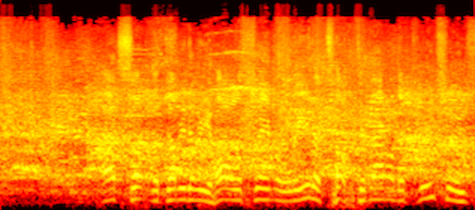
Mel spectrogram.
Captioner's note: crowd cheering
